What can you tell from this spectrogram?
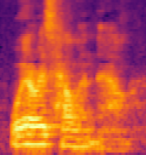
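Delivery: soft, low and calm. Retold or imitated. Husband calmly questioning his wife after her yelling. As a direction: ask it gently after the yelling. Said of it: "I said calmly".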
